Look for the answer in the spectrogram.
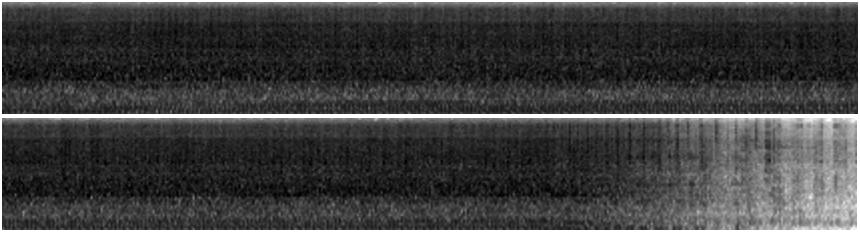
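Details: Briggs & Stratton engine on an MTD Lawn Chief push mower, just fixed after a no-spark issue (coil works), runs well but holds a steady fast high rev without settling to idle; throttle stuck open, gummy on the carburetor.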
